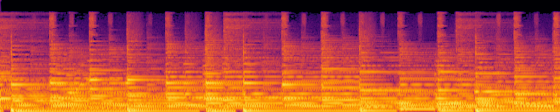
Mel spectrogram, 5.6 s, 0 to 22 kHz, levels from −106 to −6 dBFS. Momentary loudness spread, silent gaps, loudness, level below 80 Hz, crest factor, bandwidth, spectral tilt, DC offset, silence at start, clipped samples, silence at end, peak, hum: 2 LU; none; -17 LUFS; -24 dBFS; 14 dB; 14 kHz; -6.5 dB/octave; under 0.1%; 0 s; under 0.1%; 0 s; -2 dBFS; none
